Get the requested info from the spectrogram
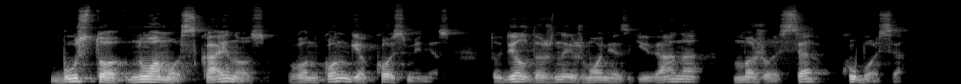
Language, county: Lithuanian, Kaunas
